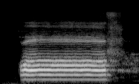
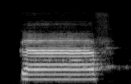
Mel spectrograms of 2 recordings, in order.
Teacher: This one is qaf, more deep, okay, touching the soft palate, the pink part, which is soft palate.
